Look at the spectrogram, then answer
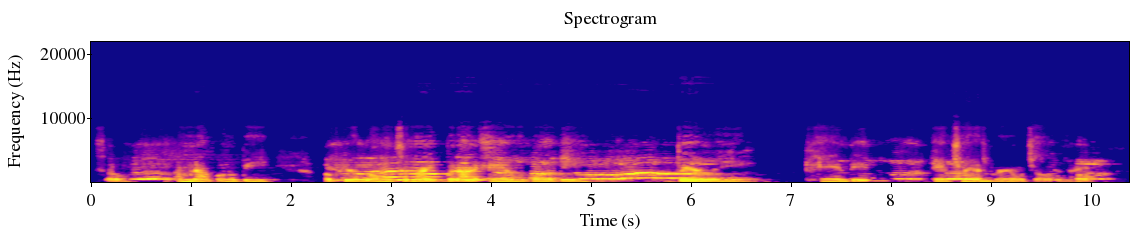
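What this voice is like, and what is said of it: Raspy, hoarse voice. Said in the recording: “hear the raspiness in my voice.”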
